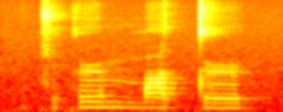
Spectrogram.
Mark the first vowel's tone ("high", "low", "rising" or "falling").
low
